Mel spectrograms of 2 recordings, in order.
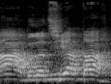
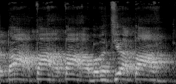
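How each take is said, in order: First: "Tah, banget sia, tah" in a light Sundanese lilt; lightly louder Sundanese demo; Sundanese intonation. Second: Louder "Tah, tah, tah, banget sia, tah" in a Sundanese lilt; louder playful Sundanese imitation; Sundanese intonation. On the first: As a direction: show how a Sundanese speaker drops "banget sia". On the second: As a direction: hit each "tah" like a Sundanese speaker. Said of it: "Gitu ya?". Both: Shown as a demonstration.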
